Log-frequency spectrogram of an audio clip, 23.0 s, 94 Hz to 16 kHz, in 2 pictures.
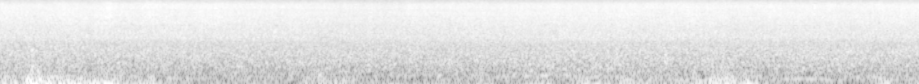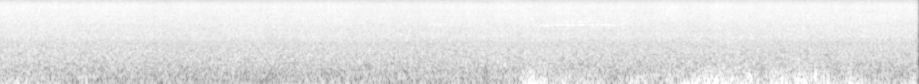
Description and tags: TEVERE SOUND
Zoom H1 recording on the river Tiber in Rome, windy day
nature, river, Rome, Tiver, water, wind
